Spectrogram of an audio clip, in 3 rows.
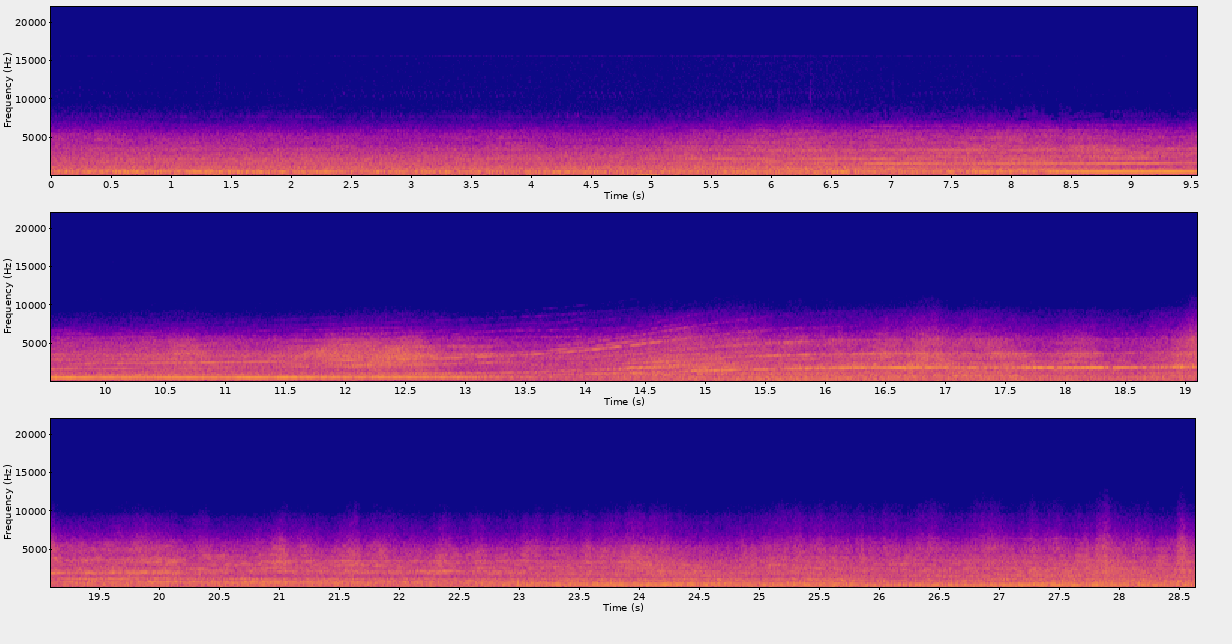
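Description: Boeing 717's twin rear-mounted Rolls-Royce BR715 turbofans, running steadily at low power, then spooling up with a rising whine about halfway through and holding at the higher pitch as the jet sets off on its takeoff roll.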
